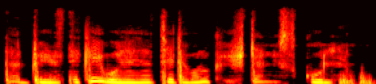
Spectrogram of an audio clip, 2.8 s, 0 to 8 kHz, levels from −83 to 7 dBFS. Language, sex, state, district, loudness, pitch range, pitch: Bengali, female, West Bengal, Dakshin Dinajpur, -19 LUFS, 215-255 Hz, 235 Hz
